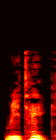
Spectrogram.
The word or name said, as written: retake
